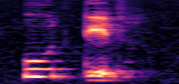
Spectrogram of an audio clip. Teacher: when you pronounce U, this is the high vowel, so your tongue is the highest, and it's the most back vowel.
